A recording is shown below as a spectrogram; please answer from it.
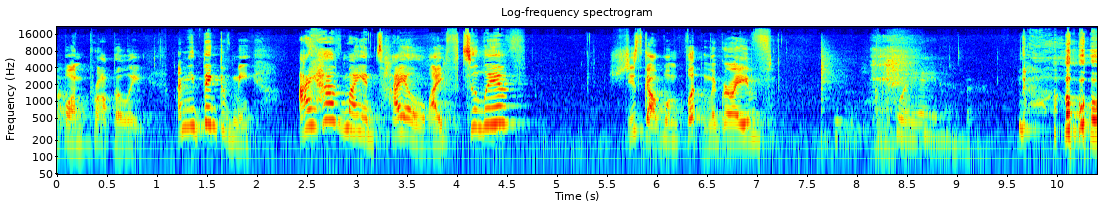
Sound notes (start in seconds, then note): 6.8 front row laughs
